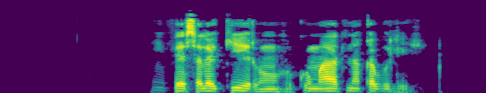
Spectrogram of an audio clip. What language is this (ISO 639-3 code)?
gwc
